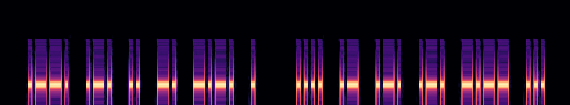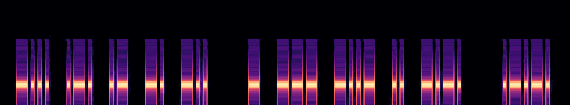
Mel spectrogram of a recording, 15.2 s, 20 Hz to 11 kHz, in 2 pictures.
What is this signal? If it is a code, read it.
Morse code, heard as a keyed tone, about 25 wpm, spaced as for 20 wpm, 550 Hz. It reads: PRINCE HARRYS BRAND TOXIC <AR>
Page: News Headlines in Morse Code at 20 WPM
